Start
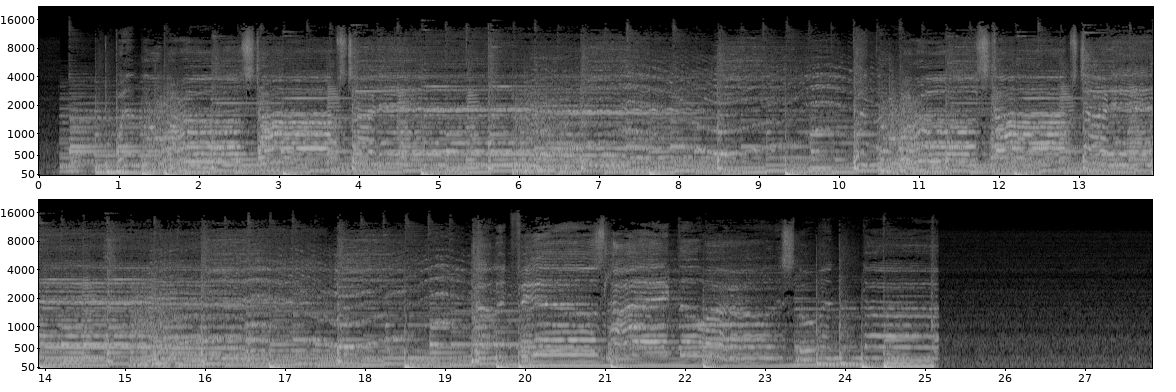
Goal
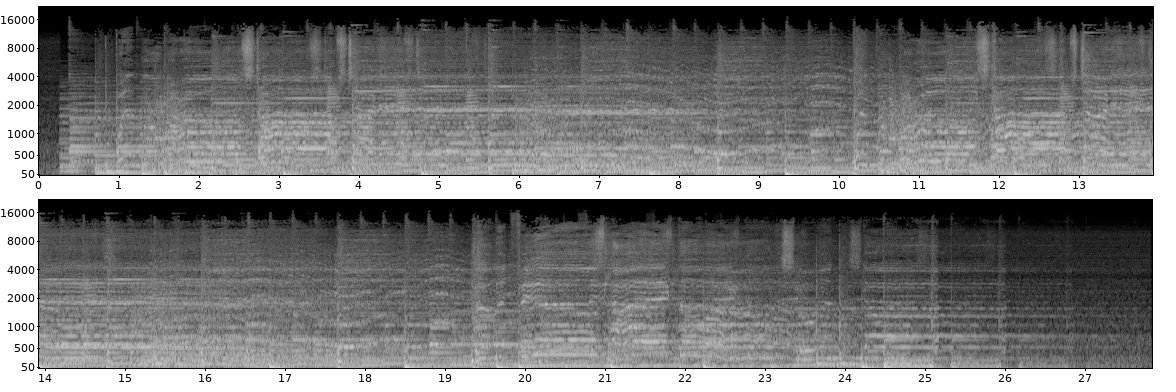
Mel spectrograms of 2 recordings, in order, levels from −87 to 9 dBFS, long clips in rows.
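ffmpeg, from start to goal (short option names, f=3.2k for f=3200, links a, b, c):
-af "aecho=1:1:844|1688|2532|3376:0.376|0.139|0.0515|0.019,volume=6.5dB"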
